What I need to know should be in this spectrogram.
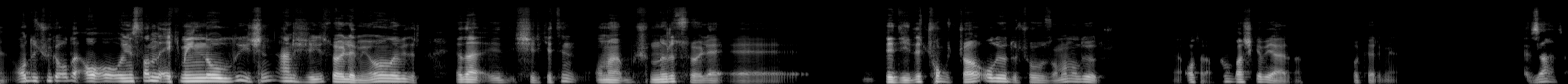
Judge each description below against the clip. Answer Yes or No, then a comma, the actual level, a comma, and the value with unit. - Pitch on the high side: No, low, 130 Hz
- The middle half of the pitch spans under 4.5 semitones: No, wide, 5.6 semitones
